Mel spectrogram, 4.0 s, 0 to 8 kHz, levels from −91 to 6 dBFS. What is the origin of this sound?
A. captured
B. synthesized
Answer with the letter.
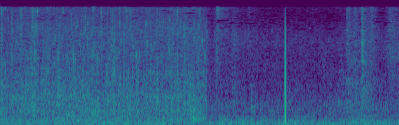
A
